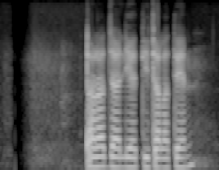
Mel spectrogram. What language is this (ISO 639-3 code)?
ben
